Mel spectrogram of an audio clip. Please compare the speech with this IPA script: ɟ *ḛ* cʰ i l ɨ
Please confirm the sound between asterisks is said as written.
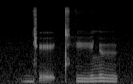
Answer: yes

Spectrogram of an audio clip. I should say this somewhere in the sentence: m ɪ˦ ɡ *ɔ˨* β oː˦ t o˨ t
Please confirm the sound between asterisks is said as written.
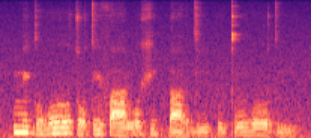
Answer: no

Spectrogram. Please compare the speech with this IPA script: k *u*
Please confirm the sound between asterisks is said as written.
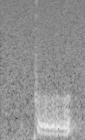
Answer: no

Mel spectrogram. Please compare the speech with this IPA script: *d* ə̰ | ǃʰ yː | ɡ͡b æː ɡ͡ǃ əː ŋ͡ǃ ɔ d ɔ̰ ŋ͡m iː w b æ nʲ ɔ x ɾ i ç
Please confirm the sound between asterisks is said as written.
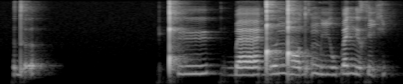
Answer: yes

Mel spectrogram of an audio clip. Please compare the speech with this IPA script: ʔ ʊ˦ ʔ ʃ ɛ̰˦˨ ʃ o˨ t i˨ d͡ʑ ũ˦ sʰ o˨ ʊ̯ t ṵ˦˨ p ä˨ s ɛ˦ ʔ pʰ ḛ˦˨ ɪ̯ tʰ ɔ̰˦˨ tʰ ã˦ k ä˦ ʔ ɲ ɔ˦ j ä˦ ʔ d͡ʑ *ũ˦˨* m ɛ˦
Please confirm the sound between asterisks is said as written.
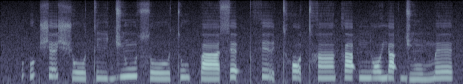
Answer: no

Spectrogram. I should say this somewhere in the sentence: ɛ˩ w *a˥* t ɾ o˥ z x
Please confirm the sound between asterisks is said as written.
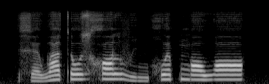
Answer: yes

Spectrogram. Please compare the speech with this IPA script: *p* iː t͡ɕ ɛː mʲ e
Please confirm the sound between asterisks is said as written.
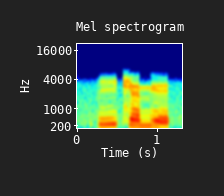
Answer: yes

